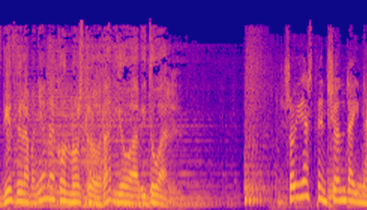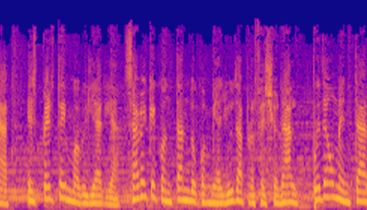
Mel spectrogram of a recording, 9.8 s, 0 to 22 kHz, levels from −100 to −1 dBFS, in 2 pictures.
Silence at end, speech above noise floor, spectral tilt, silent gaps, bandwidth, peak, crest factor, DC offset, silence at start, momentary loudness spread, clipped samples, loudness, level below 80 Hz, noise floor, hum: 0 s; 27 dB; -6 dB/octave; none; 14 kHz; -8 dBFS; 12 dB; under 0.1%; 0 s; 10 LU; under 0.1%; -21 LUFS; -50 dBFS; -47 dBFS; none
